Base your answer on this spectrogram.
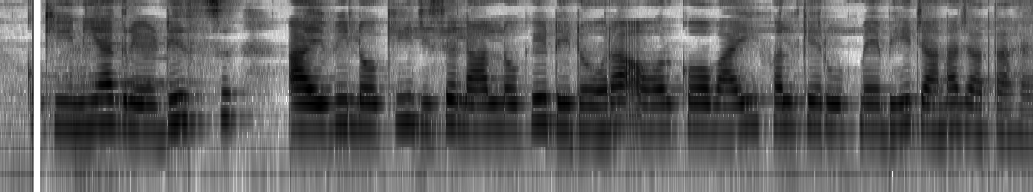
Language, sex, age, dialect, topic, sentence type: Hindi, female, 56-60, Hindustani Malvi Khadi Boli, agriculture, statement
